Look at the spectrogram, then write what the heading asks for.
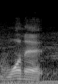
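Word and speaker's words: Onett: guys it is pronounced wet because all the towns in EarthBound are numbers one at two and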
